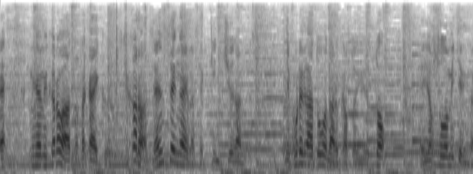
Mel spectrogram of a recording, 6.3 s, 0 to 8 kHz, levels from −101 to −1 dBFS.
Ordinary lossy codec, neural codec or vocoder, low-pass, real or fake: none; vocoder, 44.1 kHz, 128 mel bands every 512 samples, BigVGAN v2; 7.2 kHz; fake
